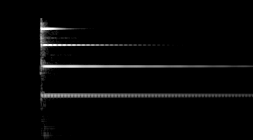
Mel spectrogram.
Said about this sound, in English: But I'm going to hit the bell because we're going to spoil this whole thing.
